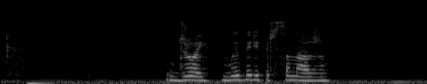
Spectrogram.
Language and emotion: Russian, neutral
